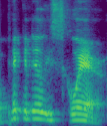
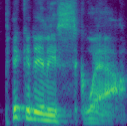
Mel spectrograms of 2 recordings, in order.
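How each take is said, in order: First: Said in the usual way. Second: Mock-British, with "Square" ending r-less; British accent. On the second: Repeats it in put-on British accent.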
